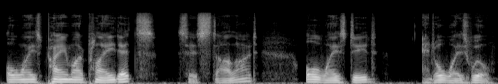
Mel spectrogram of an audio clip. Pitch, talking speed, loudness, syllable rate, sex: 100 Hz, 145 wpm, -17 LUFS, 4.3 syllables/s, male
